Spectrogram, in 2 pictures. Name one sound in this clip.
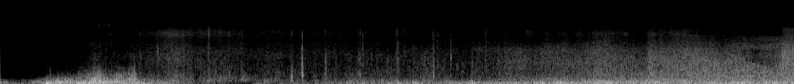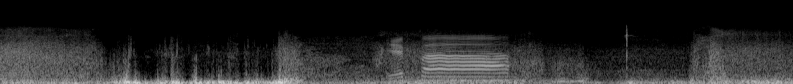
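Wind blusters loudly against a microphone outdoors.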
